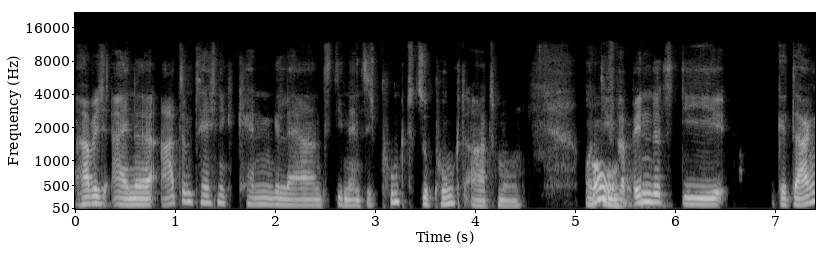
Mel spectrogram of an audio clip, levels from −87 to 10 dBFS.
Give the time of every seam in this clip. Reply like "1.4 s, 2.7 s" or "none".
none

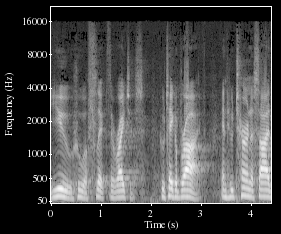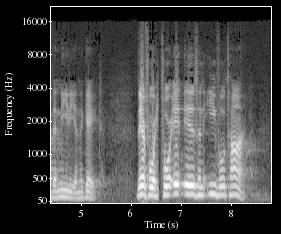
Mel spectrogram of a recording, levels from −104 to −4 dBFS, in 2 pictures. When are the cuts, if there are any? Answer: 6.5 s

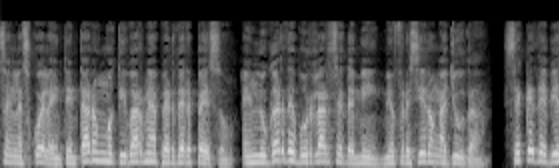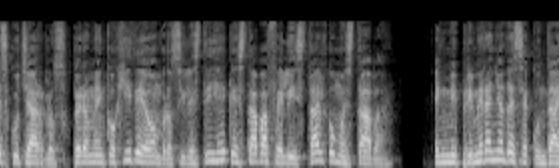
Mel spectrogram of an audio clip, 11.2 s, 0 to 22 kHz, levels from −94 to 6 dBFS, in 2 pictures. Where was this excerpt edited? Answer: 6.3 s

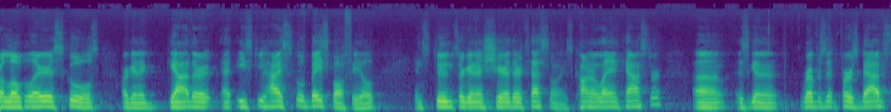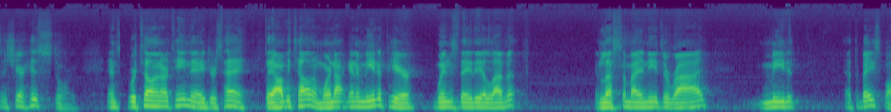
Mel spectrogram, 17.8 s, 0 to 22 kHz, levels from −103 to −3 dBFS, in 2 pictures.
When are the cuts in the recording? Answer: 10.1 s, 11.6 s

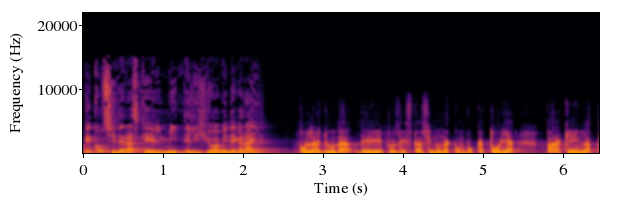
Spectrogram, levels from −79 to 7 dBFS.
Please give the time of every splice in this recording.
2.6 s, 3.9 s

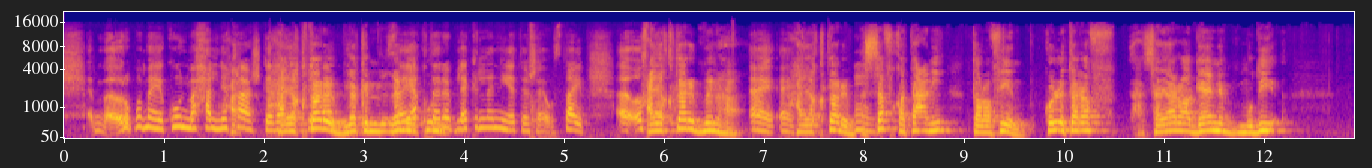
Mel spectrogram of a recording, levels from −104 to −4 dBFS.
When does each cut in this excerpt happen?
7.9 s, 9.7 s

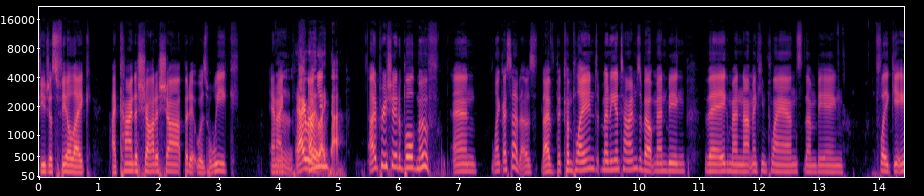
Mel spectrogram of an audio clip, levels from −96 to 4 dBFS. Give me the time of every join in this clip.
4.2 s

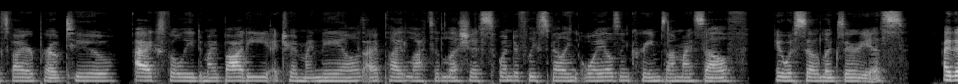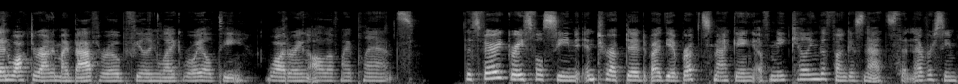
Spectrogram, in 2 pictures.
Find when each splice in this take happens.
3.6 s

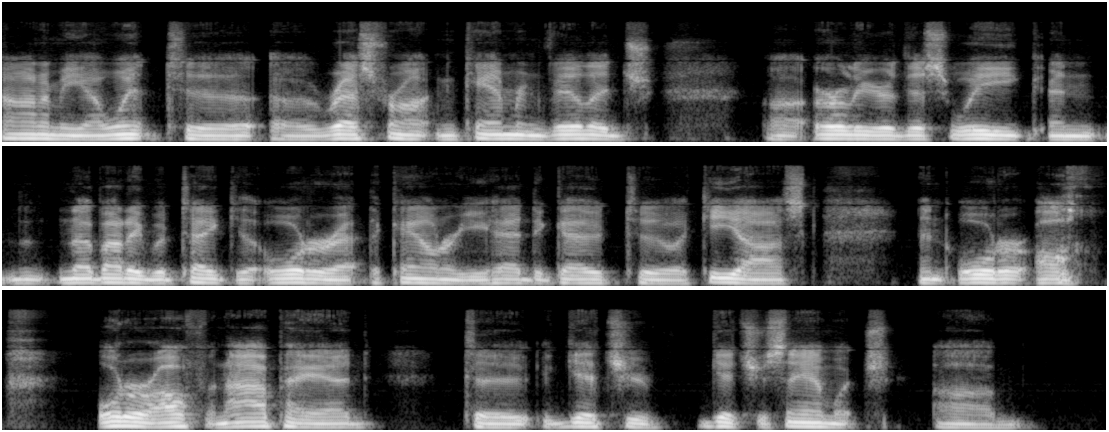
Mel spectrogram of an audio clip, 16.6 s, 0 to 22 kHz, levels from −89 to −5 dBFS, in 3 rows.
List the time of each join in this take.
5.2 s, 15.5 s

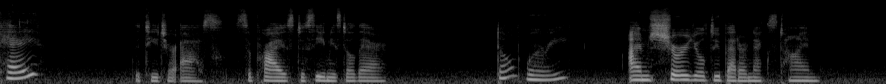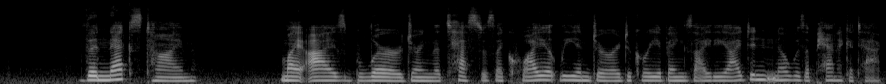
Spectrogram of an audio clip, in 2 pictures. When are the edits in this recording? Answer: none

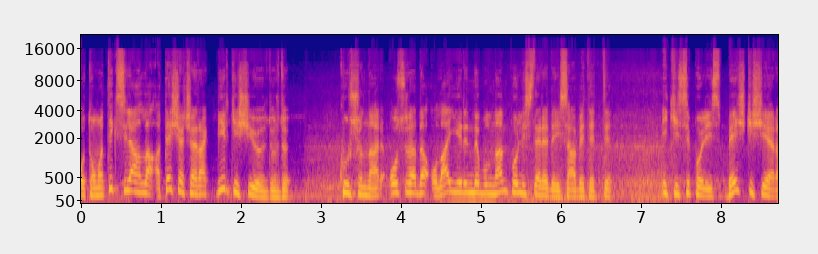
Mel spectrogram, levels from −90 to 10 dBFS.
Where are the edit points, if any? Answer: none

